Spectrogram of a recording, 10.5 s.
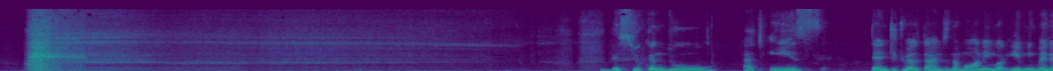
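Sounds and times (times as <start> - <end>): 
whooshing exhale through the mouth: 0.2 - 5.1
speech: 6.0 - 10.5.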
